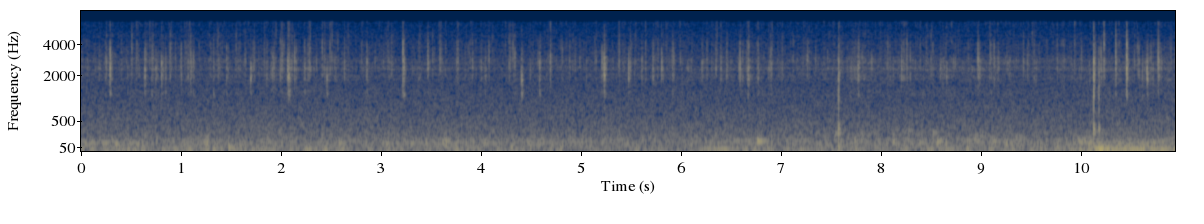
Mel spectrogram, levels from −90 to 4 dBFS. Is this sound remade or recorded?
recorded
